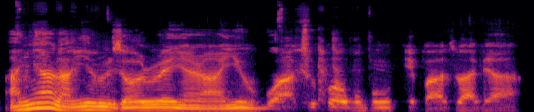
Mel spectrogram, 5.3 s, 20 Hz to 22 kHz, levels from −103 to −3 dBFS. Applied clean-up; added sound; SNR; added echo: neural mask model Resemble Enhance denoiser.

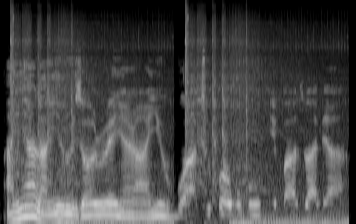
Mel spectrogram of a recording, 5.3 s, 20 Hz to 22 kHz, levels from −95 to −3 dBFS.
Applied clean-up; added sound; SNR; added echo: none; Engine; 13 dB; none.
